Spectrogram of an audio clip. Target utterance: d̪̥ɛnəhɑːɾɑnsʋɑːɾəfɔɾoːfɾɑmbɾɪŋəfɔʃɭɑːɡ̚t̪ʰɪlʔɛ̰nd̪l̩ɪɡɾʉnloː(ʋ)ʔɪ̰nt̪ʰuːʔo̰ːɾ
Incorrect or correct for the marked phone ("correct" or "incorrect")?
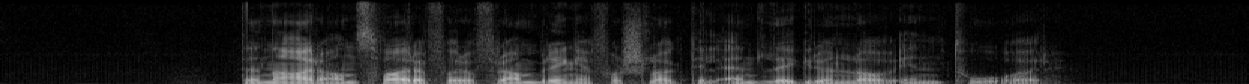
correct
